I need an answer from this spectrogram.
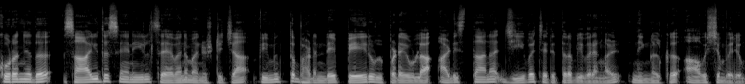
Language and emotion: Malayalam, neutral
